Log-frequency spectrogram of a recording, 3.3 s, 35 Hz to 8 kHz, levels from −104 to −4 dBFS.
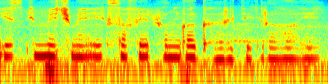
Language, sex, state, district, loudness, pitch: Hindi, female, Arunachal Pradesh, Papum Pare, -17 LUFS, 200 Hz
